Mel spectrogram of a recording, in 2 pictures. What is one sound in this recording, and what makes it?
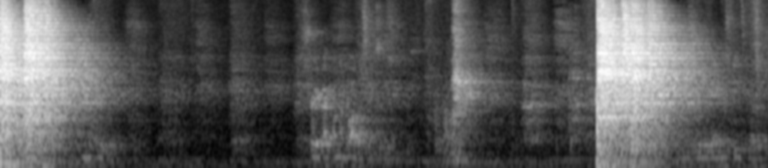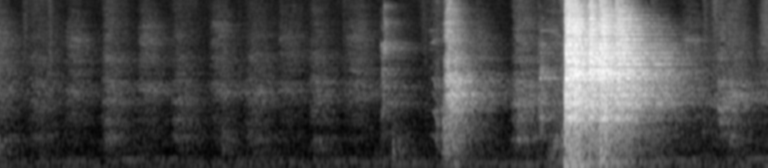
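A heavy barbell crashes down onto a rubber floor and rings out in an echoing room.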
